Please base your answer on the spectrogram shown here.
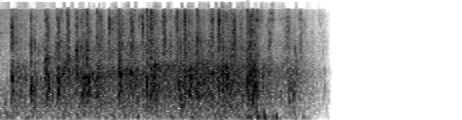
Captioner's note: applause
